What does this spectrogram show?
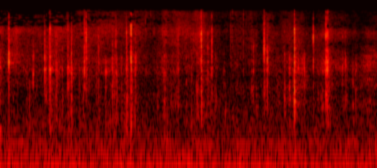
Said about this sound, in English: find it to be sealed with a tissue paper and held in place with this gorgeous glittery purple butterfly sticker, complete with wire antenna.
